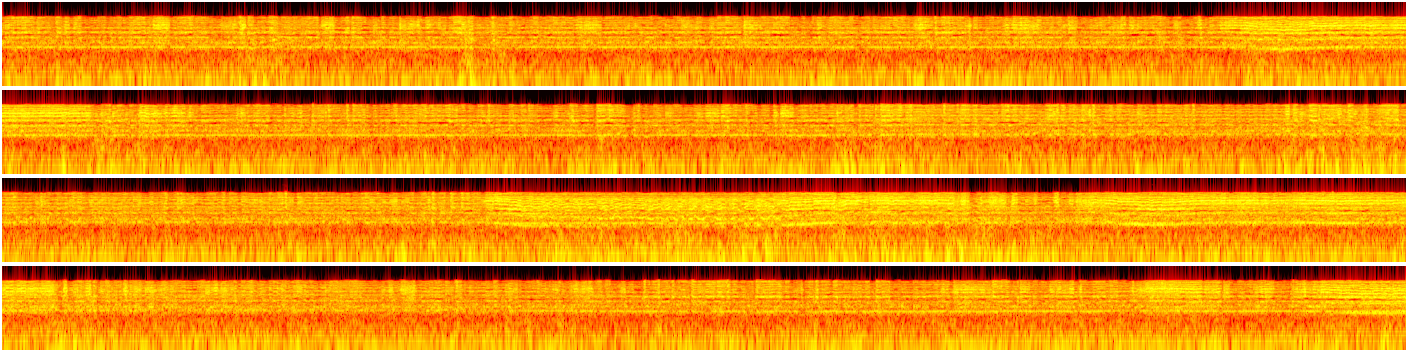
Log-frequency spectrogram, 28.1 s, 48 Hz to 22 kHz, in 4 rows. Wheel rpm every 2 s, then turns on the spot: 220, 220, 220, 220, 220, 220, 230, 230, 210, 230, 230, 230, 220, 220.
none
